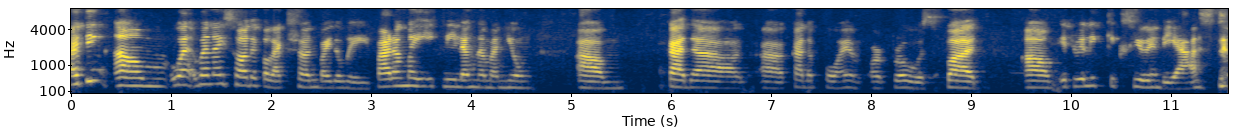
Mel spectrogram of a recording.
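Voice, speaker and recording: The woman's tone is bright and sharp. She speaks fairly slowly, with ordinary pitch variation. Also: medium pitch for a woman. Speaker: book curator, event host. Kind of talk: live book launch interview. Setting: live stream from bookstore event. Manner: halting.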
